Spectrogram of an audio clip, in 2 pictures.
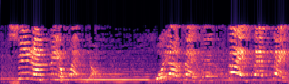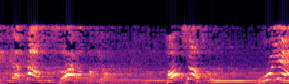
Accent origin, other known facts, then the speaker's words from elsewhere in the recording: Taiwan; 带给我们台湾人民非常耻辱的8年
